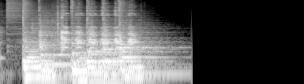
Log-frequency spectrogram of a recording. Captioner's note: dog barks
